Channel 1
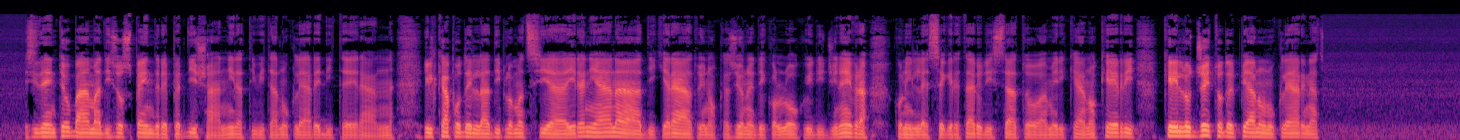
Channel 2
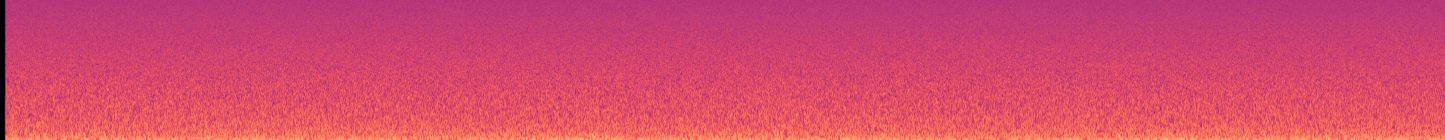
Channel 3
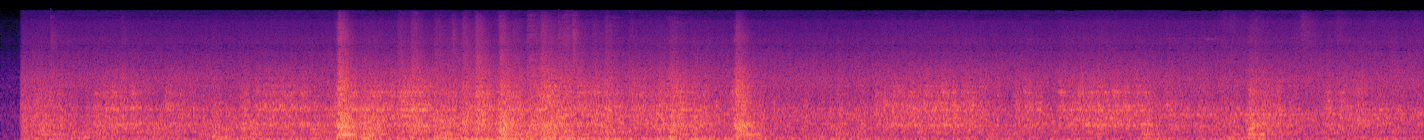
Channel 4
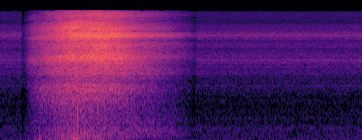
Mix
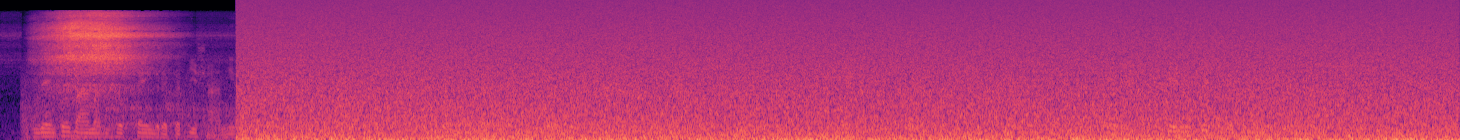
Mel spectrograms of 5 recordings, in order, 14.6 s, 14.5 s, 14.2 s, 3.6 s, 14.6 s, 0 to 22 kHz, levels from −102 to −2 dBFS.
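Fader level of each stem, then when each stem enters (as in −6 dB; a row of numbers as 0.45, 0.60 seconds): −13.0, −8.0, −17.0, +0.5 decibels; 0.00, 2.30, 0.00, 0.00 seconds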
